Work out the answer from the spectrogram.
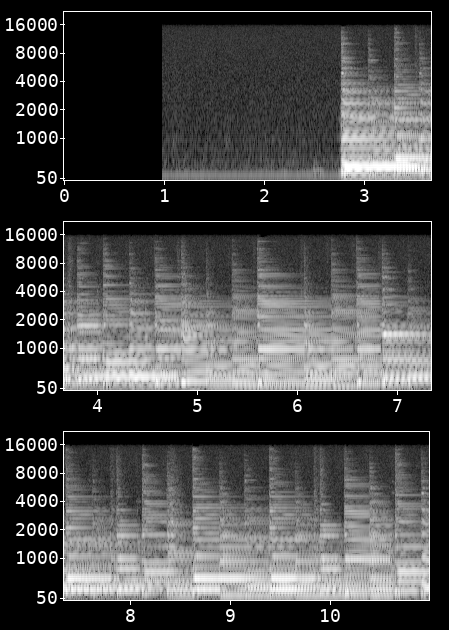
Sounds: musical instrument, strum, plucked string instrument, acoustic guitar, guitar, music

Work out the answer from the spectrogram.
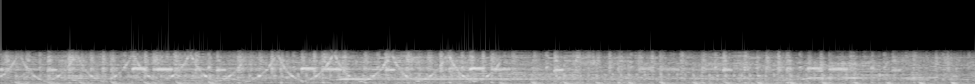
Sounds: electronic music, music

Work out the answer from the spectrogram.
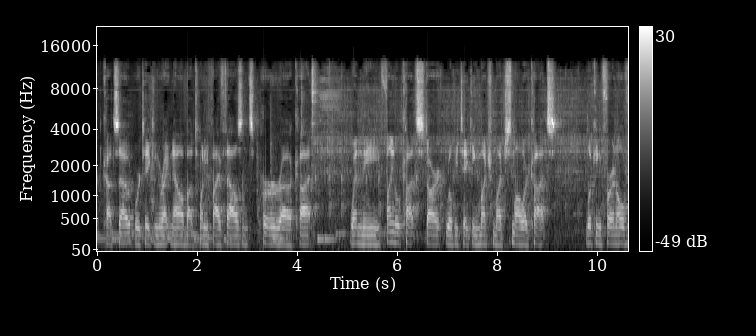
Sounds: engine, speech, medium engine (mid frequency), idling

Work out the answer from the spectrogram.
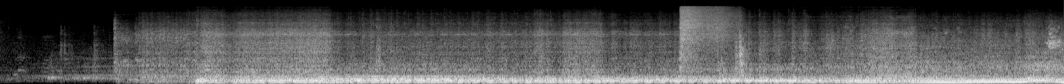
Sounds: race car, car, vehicle, outside, urban or man-made

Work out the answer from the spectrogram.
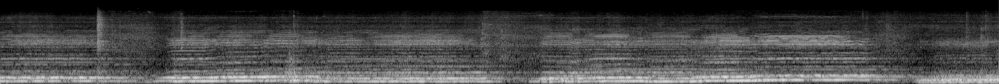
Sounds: music, chant

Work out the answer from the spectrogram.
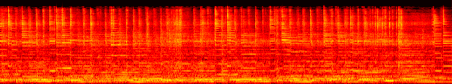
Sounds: plucked string instrument, guitar, music, musical instrument, strum

